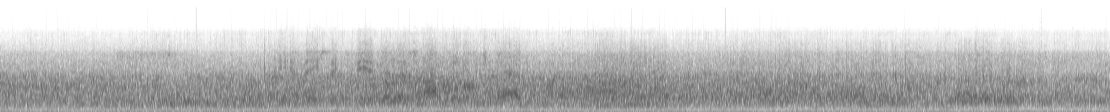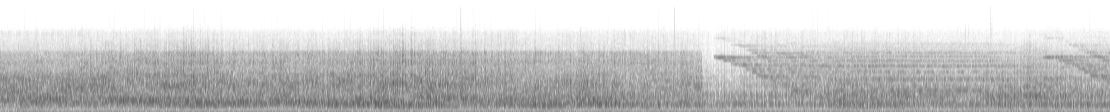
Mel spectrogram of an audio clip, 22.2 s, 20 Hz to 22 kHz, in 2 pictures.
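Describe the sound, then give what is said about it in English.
The MA-6 rocket lifting off, a loud, continuous roar of thrust with dense rumbling noise that holds steady for about twenty seconds and shifts slightly in texture near the end. “Liftoff! The clock is operating. We're underway. The MA-6 vehicle has lifted off.”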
